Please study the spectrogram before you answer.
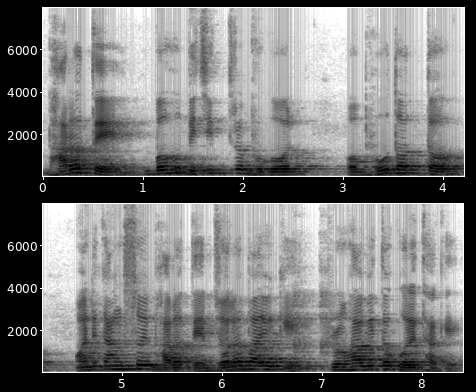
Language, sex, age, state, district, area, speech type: Bengali, male, 18-30, West Bengal, Purulia, urban, spontaneous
